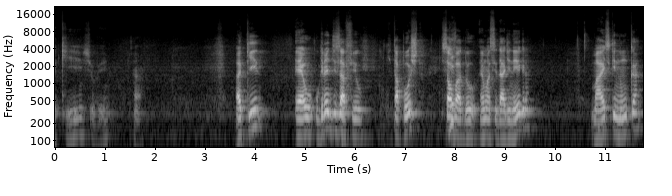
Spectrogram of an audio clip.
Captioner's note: speaking portuguese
